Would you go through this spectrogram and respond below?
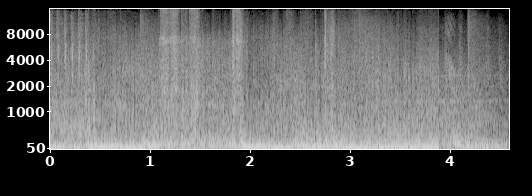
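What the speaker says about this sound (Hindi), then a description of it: "टैंक आर्टिलरी से हमले की एक्सरसाइज कर रहे हैं" Tank artillery fire booms through a Belarusian military exercise, a dense, loud rumble of heavy blasts and bursts layered over one another with almost no pause.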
